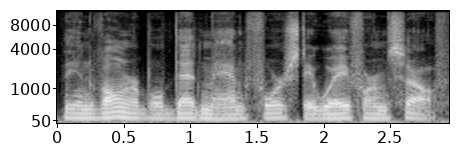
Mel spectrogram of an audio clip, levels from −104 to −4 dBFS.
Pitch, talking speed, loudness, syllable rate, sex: 100 Hz, 185 wpm, -18 LUFS, 5.3 syllables/s, male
